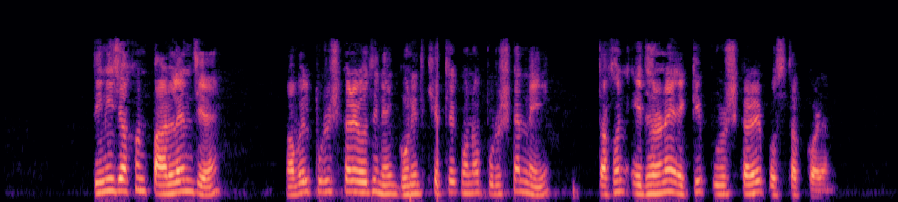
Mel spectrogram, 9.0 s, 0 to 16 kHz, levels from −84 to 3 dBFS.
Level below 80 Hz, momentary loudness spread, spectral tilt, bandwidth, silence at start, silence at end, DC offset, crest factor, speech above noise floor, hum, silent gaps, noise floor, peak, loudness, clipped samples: -54 dBFS; 9 LU; -6 dB/octave; 7.8 kHz; 0.95 s; 0.7 s; under 0.1%; 16 dB; 58 dB; none; none; -75 dBFS; -2 dBFS; -18 LUFS; under 0.1%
